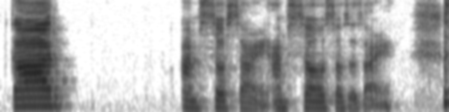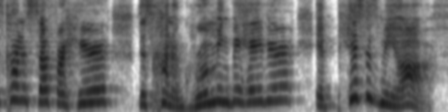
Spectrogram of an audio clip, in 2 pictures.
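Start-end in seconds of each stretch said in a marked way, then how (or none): 4.4-8.7 pissed off, loud, rising, heated angry rant. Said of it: "I'm gonna calm down".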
